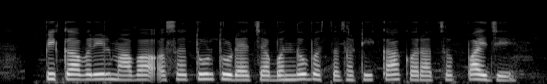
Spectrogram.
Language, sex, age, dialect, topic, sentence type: Marathi, female, 25-30, Varhadi, agriculture, question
